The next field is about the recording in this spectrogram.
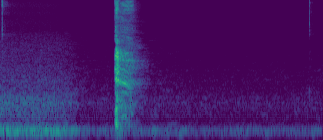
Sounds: Sniff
